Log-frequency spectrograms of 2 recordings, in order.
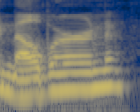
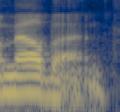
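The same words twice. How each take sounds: First: "Melbourne" with a sounded r, mel-BURN style; American pronunciation. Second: "Melbourne" with no r, like MEL-bun; Australian pronunciation. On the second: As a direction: swallow the second syllable of "Melbourne" to "bun". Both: Shown as a demonstration. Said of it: "They don't say Melbourne".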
